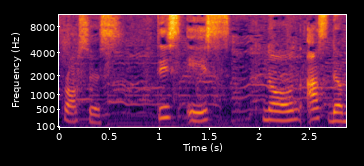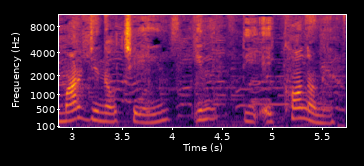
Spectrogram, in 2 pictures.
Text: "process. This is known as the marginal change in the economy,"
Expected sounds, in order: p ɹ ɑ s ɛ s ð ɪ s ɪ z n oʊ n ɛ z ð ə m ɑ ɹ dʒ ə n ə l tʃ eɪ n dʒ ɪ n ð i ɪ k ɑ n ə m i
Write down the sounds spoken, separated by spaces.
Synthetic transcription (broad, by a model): p ɹ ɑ s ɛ s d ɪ s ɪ s n oʊ n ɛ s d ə m ɑ ɹ dʒ ə n ə l tʃ eɪ n ɪ n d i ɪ k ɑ n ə m i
